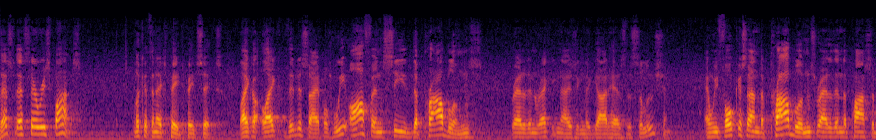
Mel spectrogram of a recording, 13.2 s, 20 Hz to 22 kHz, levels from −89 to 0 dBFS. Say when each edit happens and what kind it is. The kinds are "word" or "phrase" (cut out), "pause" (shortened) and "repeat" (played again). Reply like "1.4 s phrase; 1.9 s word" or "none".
none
